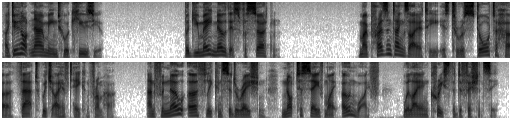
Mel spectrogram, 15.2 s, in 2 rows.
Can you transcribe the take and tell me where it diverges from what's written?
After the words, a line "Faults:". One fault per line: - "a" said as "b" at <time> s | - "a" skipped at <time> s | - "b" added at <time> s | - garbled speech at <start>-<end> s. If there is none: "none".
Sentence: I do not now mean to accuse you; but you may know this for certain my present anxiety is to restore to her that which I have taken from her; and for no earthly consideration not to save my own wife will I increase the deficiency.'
I do not now mean to accuse you; but you may know this for certain my present anxiety is to restore to her that which I have taken from her; and for no earthly consideration not to save my own wife will I increase the deficiency.'
Faults:
none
